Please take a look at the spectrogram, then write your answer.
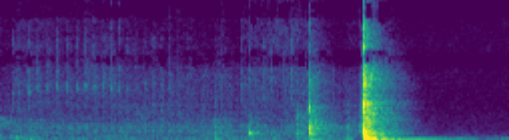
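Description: A label printer whirs and clicks through a short print job, small mechanical ticks building to a sharp final clack as the tape feeds out, quiet and close with no talking.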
